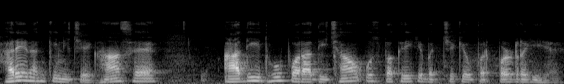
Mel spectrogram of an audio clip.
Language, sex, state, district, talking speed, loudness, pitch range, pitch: Hindi, male, Chhattisgarh, Korba, 210 wpm, -22 LUFS, 115-150 Hz, 130 Hz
